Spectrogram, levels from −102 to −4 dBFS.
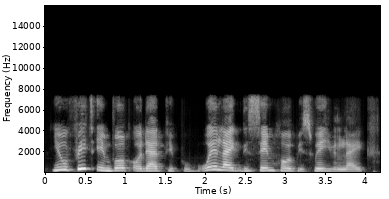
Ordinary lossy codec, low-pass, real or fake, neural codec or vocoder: none; 7.2 kHz; fake; codec, 16 kHz, 2 kbps, X-Codec, HuBERT features, trained on LibriSpeech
